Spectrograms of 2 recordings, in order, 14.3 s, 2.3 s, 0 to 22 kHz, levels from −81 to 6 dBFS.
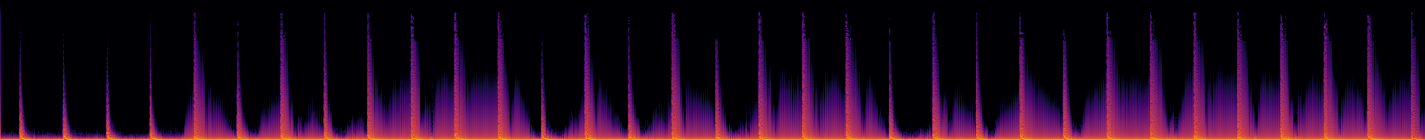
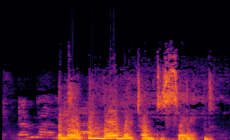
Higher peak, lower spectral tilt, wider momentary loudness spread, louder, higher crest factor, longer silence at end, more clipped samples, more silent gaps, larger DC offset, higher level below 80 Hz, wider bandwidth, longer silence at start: second, -4 dBFS vs 0 dBFS; first, -7.5 dB/octave vs -4.5 dB/octave; second, 1 LU vs 14 LU; second, -12 LUFS vs -7 LUFS; about the same, 4 dB vs 8 dB; second, 0 s vs 0.15 s; second, under 0.1% vs 0.1%; neither; neither; first, -8 dBFS vs -42 dBFS; second, 7.6 kHz vs 14.5 kHz; second, 0 s vs 0.2 s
